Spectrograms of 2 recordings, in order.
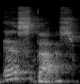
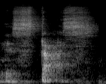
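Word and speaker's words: estás: these accent marks so instead of s desk you want to say estas so we're going to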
